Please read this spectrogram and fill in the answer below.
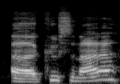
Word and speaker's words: Cucinotta: Cucinotta, I believe is how you pronounce her name.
